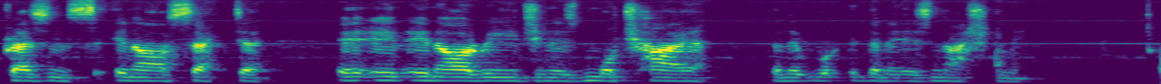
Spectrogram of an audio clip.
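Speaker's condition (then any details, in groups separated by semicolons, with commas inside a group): No condition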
